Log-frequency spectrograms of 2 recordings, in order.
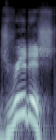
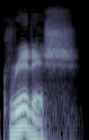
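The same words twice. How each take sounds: First: Said in the usual way. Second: "Gritish", hard G where the B would be. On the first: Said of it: "but Gritish". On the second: Shown as a demonstration. Streamer trying out a joke word, Gritish with a G. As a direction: swap the B of British for a G: "Gritish". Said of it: "British doesn't work, but Gritish".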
